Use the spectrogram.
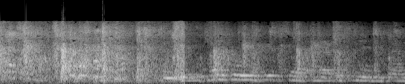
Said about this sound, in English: And so that was the story that Jesus told. Well done, should we give him a clap? Yeah.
